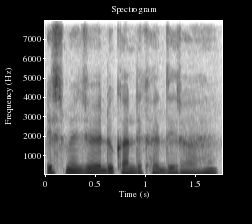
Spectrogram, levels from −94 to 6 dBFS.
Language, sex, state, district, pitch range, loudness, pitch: Hindi, male, Arunachal Pradesh, Papum Pare, 120-125 Hz, -16 LUFS, 125 Hz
